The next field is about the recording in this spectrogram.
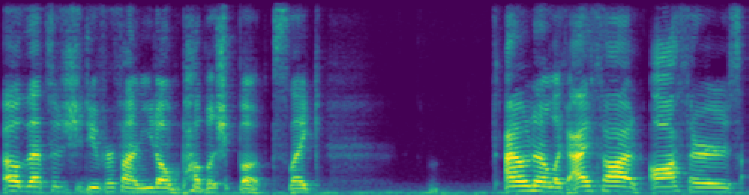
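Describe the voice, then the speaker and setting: A woman's voice: lowish voice, fairly bright tone. Chatty young woman, a little sick. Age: 20s. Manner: chatty, many "um" and "like" fillers. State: sick, voice a bit off. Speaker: children's book author. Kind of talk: casual talk to camera.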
